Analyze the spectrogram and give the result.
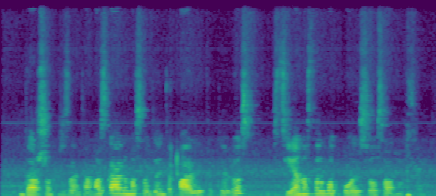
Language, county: Lithuanian, Marijampolė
